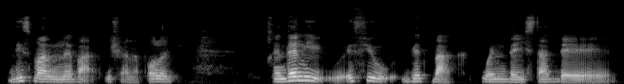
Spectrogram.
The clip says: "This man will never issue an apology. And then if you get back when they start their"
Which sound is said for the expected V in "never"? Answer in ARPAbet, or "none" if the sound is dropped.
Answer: V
